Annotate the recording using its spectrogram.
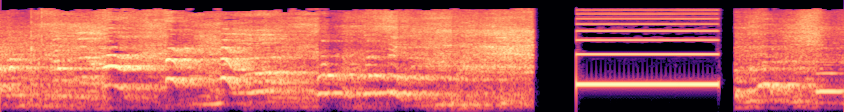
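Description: Voices talking and laughing, then near the end a word is cut out by a steady, high edited-in bleep lasting under a second, with a moment of dead silence either side: a censor bleep over a spoken word.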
